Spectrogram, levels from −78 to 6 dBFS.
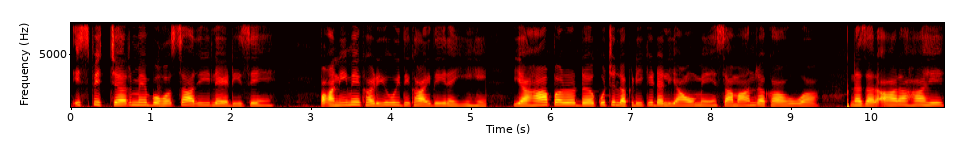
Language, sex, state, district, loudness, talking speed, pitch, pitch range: Hindi, female, Bihar, Begusarai, -27 LUFS, 155 wpm, 210 Hz, 195-230 Hz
